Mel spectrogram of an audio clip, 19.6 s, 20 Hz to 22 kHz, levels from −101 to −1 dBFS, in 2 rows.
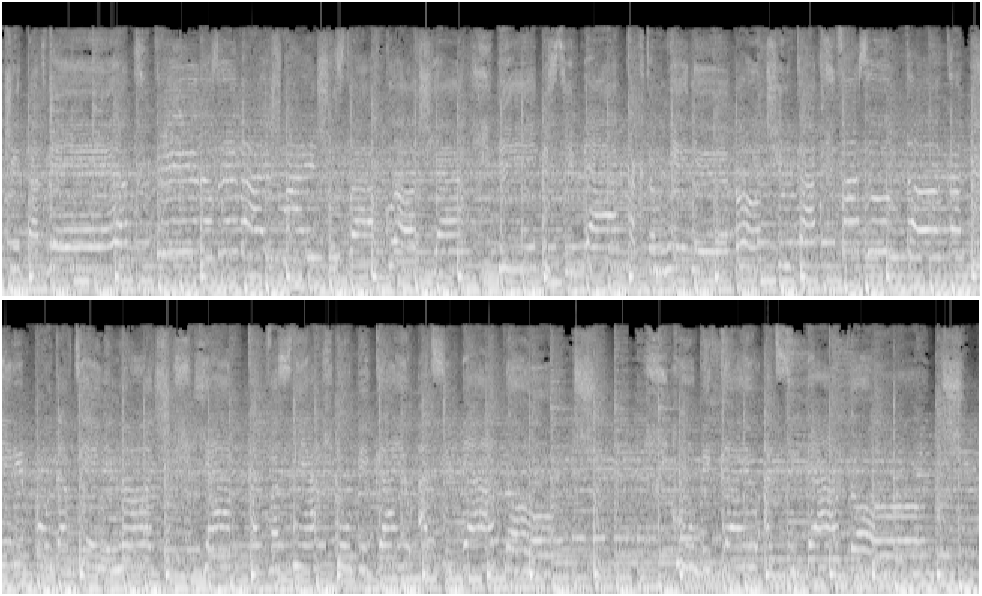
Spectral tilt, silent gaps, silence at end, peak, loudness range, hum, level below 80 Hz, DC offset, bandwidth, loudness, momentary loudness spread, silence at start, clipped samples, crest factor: -4 dB/octave; none; 0 s; 0 dBFS; 1 LU; none; -14 dBFS; under 0.1%; 16.5 kHz; -10 LUFS; 2 LU; 0 s; under 0.1%; 10 dB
